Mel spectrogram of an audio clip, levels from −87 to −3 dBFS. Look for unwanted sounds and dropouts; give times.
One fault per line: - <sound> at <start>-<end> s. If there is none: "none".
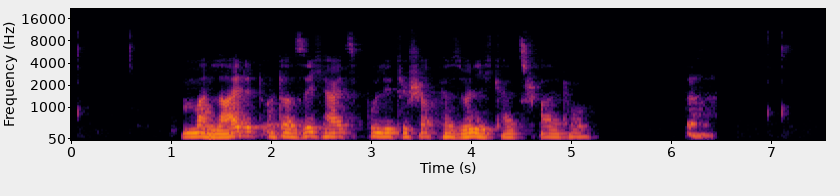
- laugh at 6.1-6.5 s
